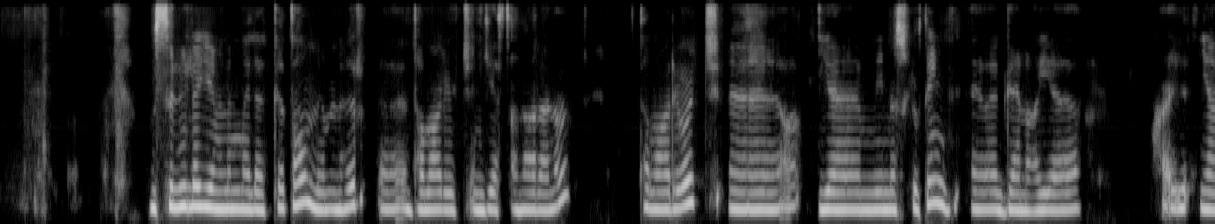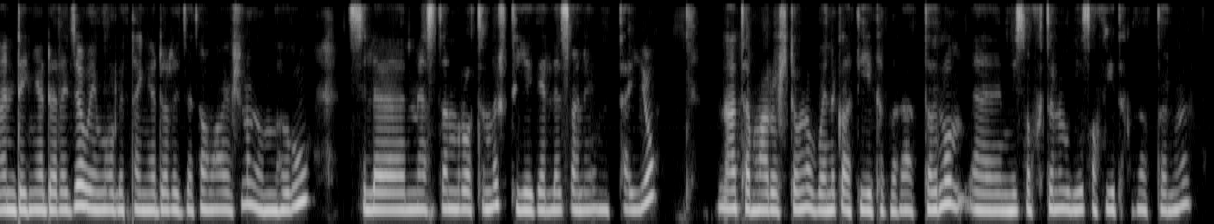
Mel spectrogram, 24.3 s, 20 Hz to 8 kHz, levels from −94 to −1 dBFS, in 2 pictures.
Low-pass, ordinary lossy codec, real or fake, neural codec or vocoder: 7.2 kHz; AAC, 48 kbps; fake; codec, 16 kHz, 4 kbps, X-Codec, HuBERT features, trained on LibriSpeech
